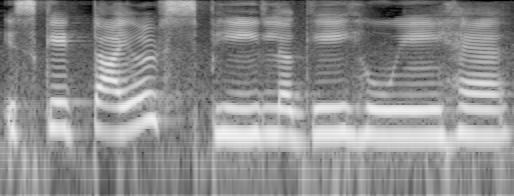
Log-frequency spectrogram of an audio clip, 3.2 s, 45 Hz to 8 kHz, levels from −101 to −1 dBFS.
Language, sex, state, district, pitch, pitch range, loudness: Hindi, female, Punjab, Fazilka, 230 Hz, 225-245 Hz, -13 LUFS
